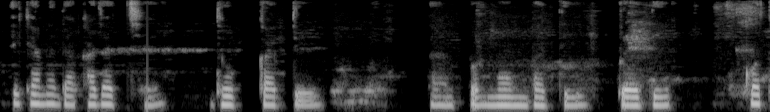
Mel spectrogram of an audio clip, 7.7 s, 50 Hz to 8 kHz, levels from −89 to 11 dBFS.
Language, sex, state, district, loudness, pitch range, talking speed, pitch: Bengali, female, West Bengal, Jalpaiguri, -24 LUFS, 175-210 Hz, 70 wpm, 185 Hz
